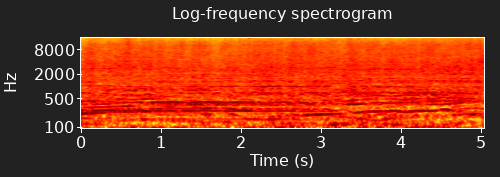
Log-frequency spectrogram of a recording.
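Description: Several demolition derby cars' engines running and revving together, their pitch rising and falling.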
